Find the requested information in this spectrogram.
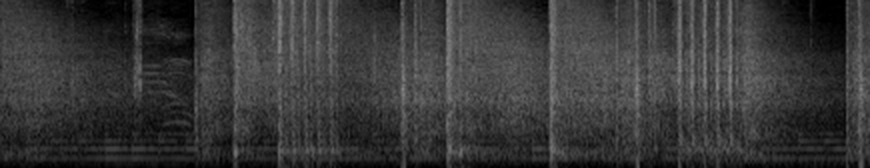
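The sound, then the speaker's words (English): Gunfire from beyond a fence at an oasis: repeated rapid bursts of automatic shots and single cracks, many sharp reports in quick succession, loud throughout with a rough rushing noise between them. “The oasis is lit up with muzzle flash from beyond the fence.”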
